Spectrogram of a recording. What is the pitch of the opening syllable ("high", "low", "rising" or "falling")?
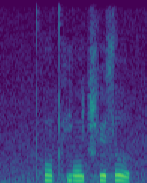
falling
